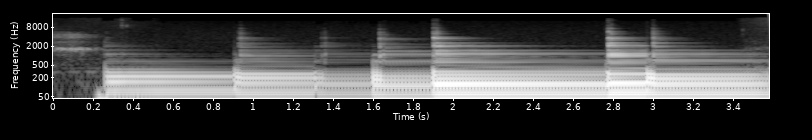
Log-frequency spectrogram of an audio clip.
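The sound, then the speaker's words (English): A plain synthesizer tone, the initial preset with nothing loaded, played on a linked keyboard, several sustained notes and chords entering one after another with bright harmonic layers, loud, no voices. “So this is just your initial preset, nothing loaded here, nothing exciting. And it just sounds really good straight off the bat.”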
